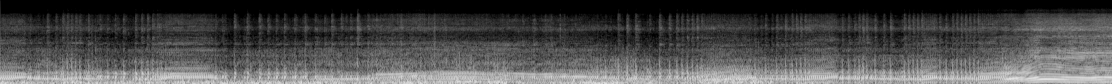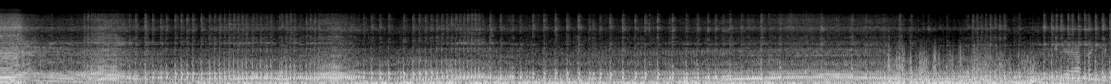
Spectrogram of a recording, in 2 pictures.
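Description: A GPX TSE 250R motorcycle engine drones steadily while riding in low gear, its carburetion not yet tuned, with one sharp rising rev and gear change near the middle before settling back to a constant buzz.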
